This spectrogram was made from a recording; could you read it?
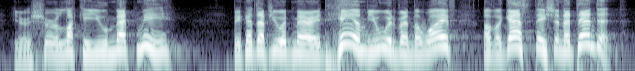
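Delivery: put-on smug, pleased-with-himself, self-satisfied bragging. A man recounts what he told his wife about her old boyfriend: retelling a smug remark. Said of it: "kind of smugly".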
